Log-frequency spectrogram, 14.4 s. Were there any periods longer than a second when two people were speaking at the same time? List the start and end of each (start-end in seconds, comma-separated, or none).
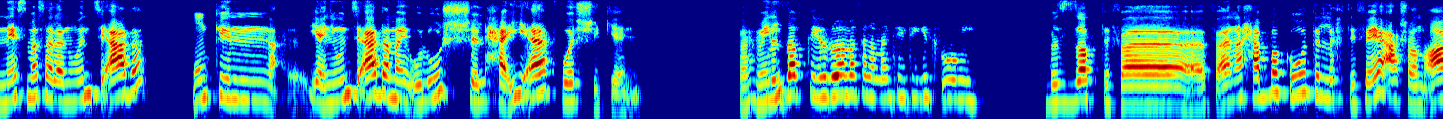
none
